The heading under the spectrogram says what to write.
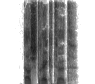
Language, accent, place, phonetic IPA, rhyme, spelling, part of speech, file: German, Germany, Berlin, [ɛɐ̯ˈʃtʁɛktət], -ɛktət, erstrecktet, verb, De-erstrecktet.ogg
- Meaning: inflection of erstrecken: 1. second-person plural preterite 2. second-person plural subjunctive II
